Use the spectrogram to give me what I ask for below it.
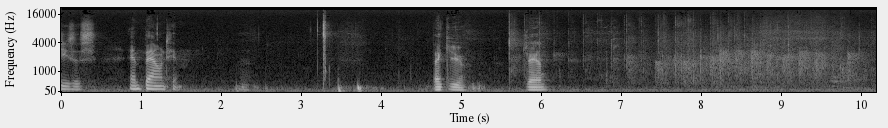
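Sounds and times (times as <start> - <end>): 
speech: 0.0 - 1.6, 2.2 - 2.4, 4.6 - 6.2
small group applauding after a reading: 5.5 - 10.1.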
